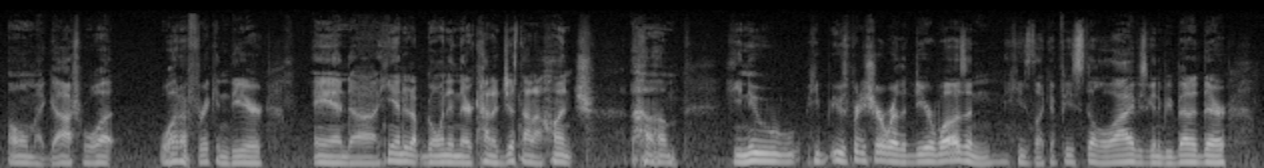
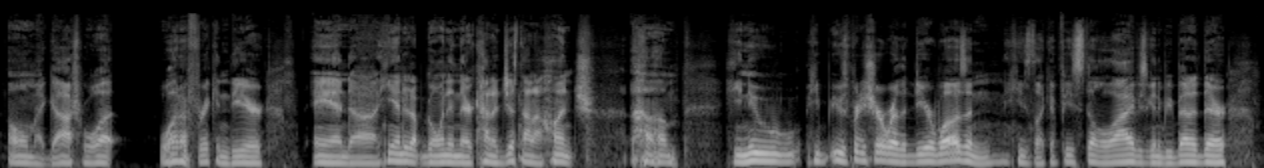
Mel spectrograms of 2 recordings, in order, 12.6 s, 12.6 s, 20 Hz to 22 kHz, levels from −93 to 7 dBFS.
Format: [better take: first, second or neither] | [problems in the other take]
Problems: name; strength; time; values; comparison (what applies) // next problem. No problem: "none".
second | hiss; faint; throughout; 25 dB below the speech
